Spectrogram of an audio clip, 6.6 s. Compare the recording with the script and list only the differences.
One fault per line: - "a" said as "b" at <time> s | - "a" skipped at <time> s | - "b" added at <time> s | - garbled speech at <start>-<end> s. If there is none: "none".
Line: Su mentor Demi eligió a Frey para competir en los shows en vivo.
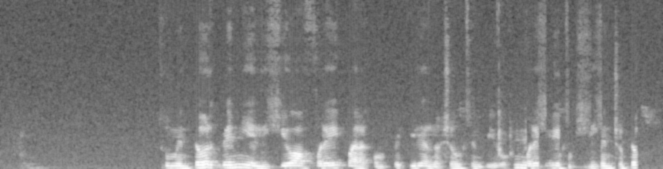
- garbled speech at 5.1-6.4 s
